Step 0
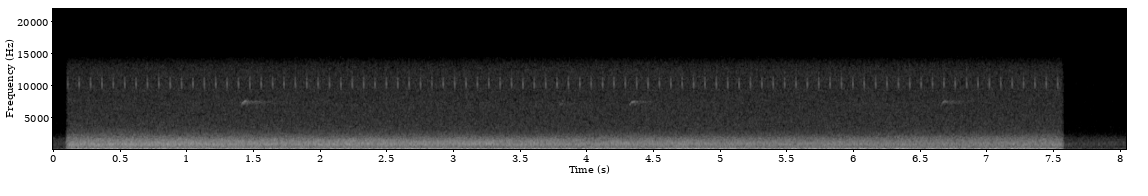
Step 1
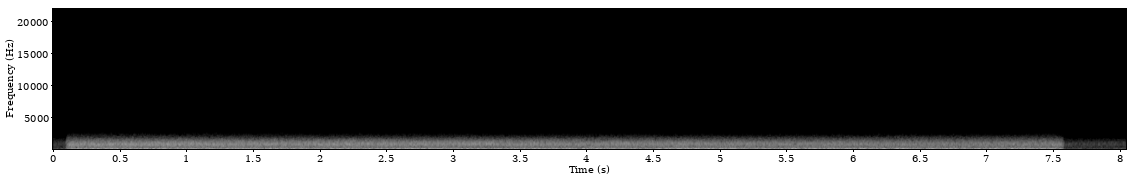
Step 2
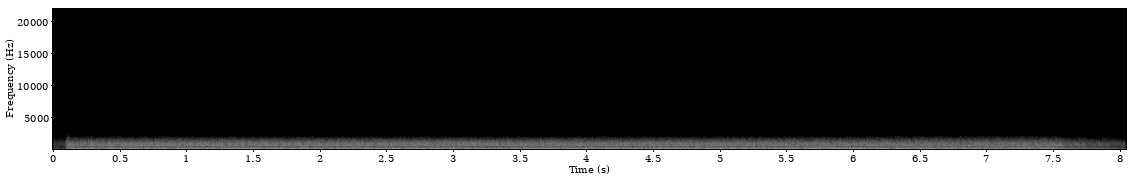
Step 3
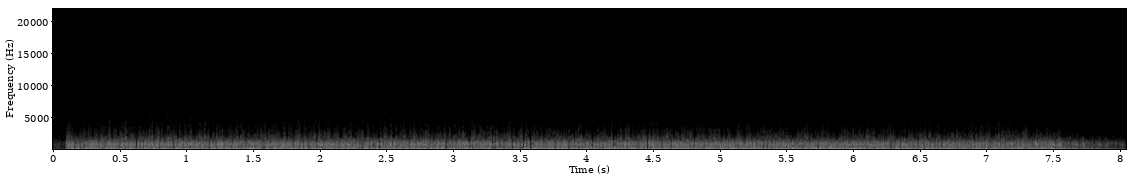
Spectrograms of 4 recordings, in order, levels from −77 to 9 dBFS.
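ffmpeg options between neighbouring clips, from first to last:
ffmpeg -i in.wav -af "lowpass=frequency=1200:width=0.5412,lowpass=frequency=1200:width=1.3066" out.wav
ffmpeg -i in.wav -filter_complex "[0:a]acrossover=split=160|1100[link_01][link_02][link_03];[link_01]acompressor=threshold=-28dB:ratio=4[link_04];[link_02]acompressor=threshold=-38dB:ratio=4[link_05];[link_03]acompressor=threshold=-51dB:ratio=4[link_06];[link_04][link_05][link_06]amix=inputs=3:normalize=0,aecho=1:1:175|350|525|700|875|1050:0.447|0.232|0.121|0.0628|0.0327|0.017" out.wav
ffmpeg -i in.wav -af "aeval=exprs='max(val(0),0)':channel_layout=same" out.wav

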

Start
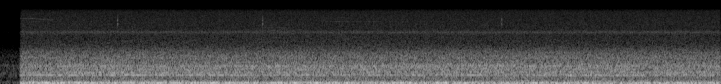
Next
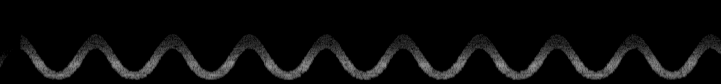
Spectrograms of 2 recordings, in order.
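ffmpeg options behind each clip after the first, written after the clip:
ffmpeg -i in.wav -af "flanger=delay=19:depth=5.3:speed=1.1,equalizer=frequency=250:width_type=o:width=0.33:gain=6,equalizer=frequency=500:width_type=o:width=0.33:gain=-10,equalizer=frequency=1000:width_type=o:width=0.33:gain=10,equalizer=frequency=1600:width_type=o:width=0.33:gain=-3,afftfilt=real='re*between(b*sr/1024,390*pow(2900/390,0.5+0.5*sin(2*PI*1.3*pts/sr))/1.41,390*pow(2900/390,0.5+0.5*sin(2*PI*1.3*pts/sr))*1.41)':imag='im*between(b*sr/1024,390*pow(2900/390,0.5+0.5*sin(2*PI*1.3*pts/sr))/1.41,390*pow(2900/390,0.5+0.5*sin(2*PI*1.3*pts/sr))*1.41)':win_size=1024:overlap=0.75,volume=-1.5dB" out.wav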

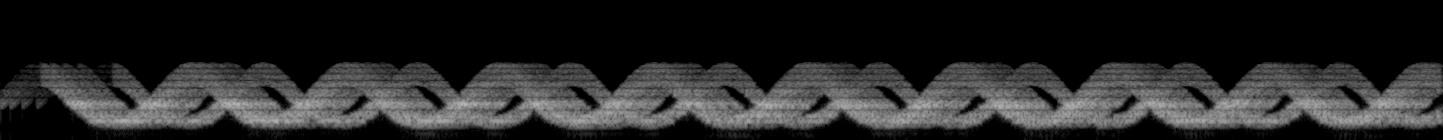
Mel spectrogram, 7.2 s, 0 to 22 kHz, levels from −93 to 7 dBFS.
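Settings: ffmpeg -i in.wav -filter_complex "[0:a]aecho=1:1:1.9:0.82,asplit=2[link_01][link_02];[link_02]aecho=0:1:48|108|181|359:0.668|0.376|0.282|0.596[link_03];[link_01][link_03]amix=inputs=2:normalize=0,volume=1.5dB" out.wav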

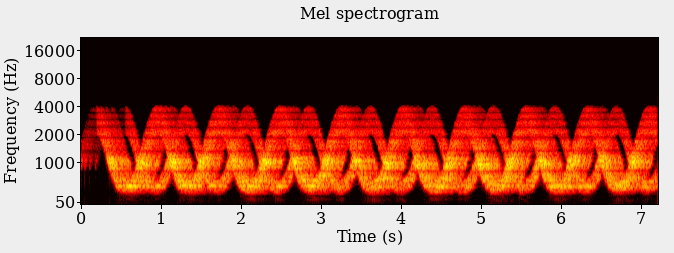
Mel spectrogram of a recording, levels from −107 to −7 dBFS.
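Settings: ffmpeg -i in.wav -af "flanger=delay=7.7:depth=3.2:regen=-44:speed=0.28:shape=sinusoidal,volume=-4.5dB" out.wav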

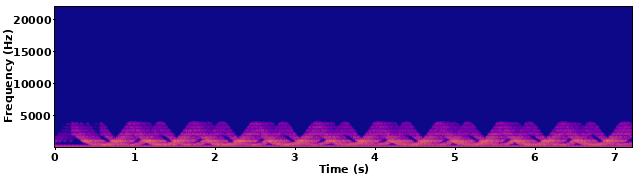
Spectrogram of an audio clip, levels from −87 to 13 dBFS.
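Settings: ffmpeg -i in.wav -af "aeval=exprs='val(0)+0.00398*(sin(2*PI*60*n/s)+sin(2*PI*2*60*n/s)/2+sin(2*PI*3*60*n/s)/3+sin(2*PI*4*60*n/s)/4+sin(2*PI*5*60*n/s)/5)':channel_layout=same,volume=5.5dB" out.wav

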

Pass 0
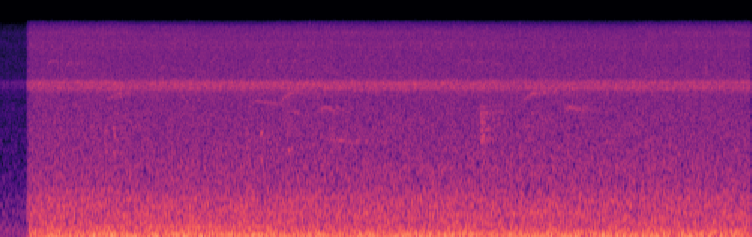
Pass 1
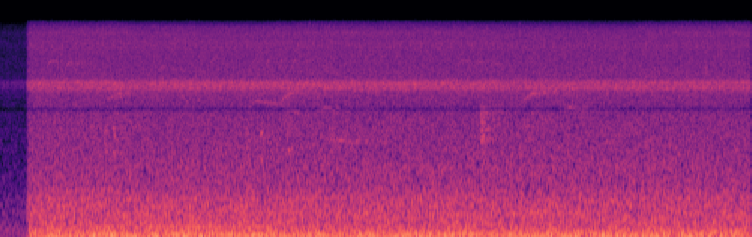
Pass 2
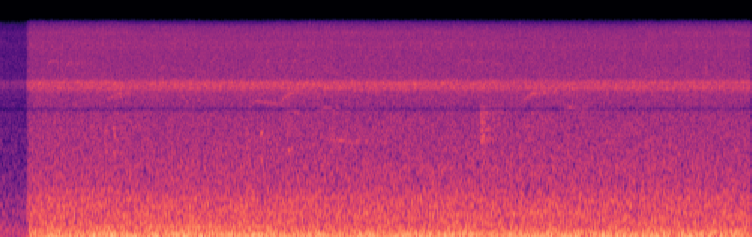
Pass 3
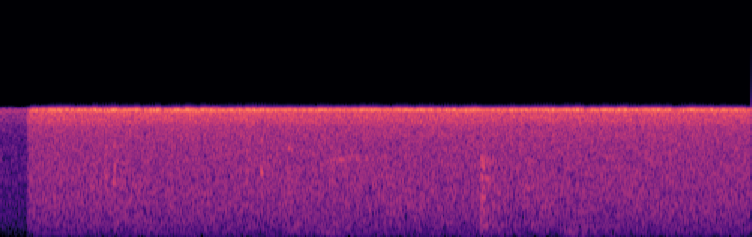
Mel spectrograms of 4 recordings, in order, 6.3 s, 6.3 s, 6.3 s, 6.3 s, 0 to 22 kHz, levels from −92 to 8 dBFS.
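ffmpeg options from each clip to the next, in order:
ffmpeg -i in.wav -af "bandreject=frequency=3300:width=11" out.wav
ffmpeg -i in.wav -af "acompressor=mode=upward:threshold=-34dB:ratio=2.5,volume=7dB" out.wav
ffmpeg -i in.wav -af "lowpass=frequency=2800:width_type=q:width=0.5098,lowpass=frequency=2800:width_type=q:width=0.6013,lowpass=frequency=2800:width_type=q:width=0.9,lowpass=frequency=2800:width_type=q:width=2.563,afreqshift=-3300,volume=-5.5dB" out.wav

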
